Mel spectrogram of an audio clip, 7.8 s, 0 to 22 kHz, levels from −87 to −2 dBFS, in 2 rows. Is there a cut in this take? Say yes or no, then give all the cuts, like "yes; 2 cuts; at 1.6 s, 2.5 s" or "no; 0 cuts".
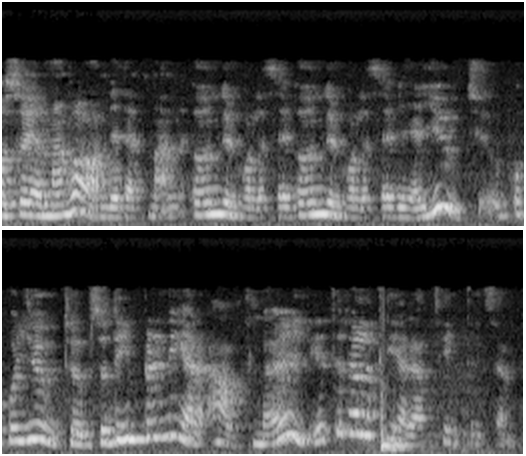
yes; 1 cut; at 2.2 s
